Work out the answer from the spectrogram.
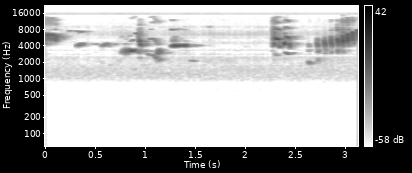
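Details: Turdus philomelos, the song thrush, singing in spring: fluty and scratchy high notes, a pause, then a rapid rasping trill that climbs in pitch.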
